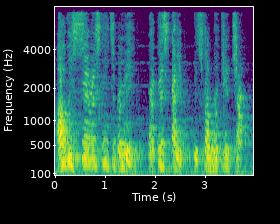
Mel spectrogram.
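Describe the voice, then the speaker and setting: A man's voice: a little high, big pitch swings, moderate pace, gravelly. A man voicing a haughty, contemptuous reptilian Silurian of a royal court in a sci-fi audio drama, declaiming in a pompous, scornful, formal way. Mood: scornful, outraged. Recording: dull, echoey, under very loud music.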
